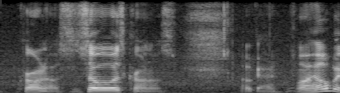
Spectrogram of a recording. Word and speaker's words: Kronos: kronos so it was kronos okay well i hope i didn't say it wrong i said i think i say cranos yeah yeah but yeah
